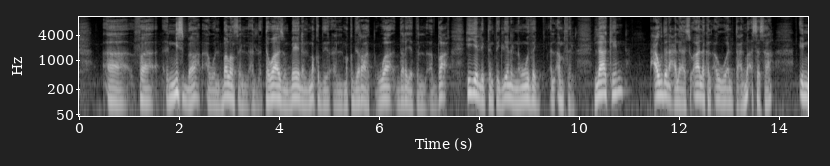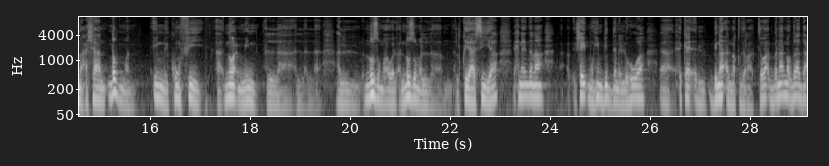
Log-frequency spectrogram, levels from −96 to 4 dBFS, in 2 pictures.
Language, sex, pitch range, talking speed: Arabic, male, 95-135 Hz, 100 wpm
